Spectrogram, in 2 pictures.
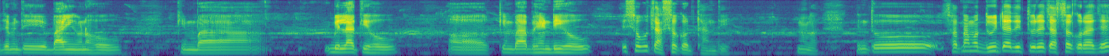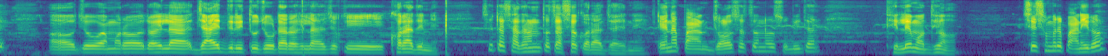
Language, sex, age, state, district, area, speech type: Odia, male, 30-45, Odisha, Jagatsinghpur, urban, spontaneous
